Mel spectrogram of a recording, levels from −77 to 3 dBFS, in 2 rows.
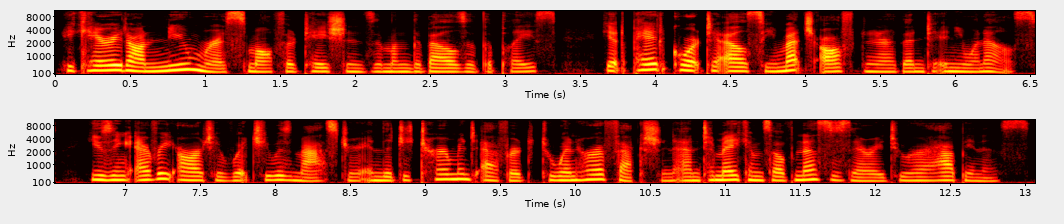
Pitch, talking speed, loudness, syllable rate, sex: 205 Hz, 220 wpm, -19 LUFS, 6.3 syllables/s, female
